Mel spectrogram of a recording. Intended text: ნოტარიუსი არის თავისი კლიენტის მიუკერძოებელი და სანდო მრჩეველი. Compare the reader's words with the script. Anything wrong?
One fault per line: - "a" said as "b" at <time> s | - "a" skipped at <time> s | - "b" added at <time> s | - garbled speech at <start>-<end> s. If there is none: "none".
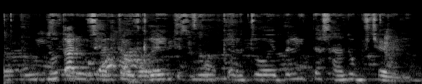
none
